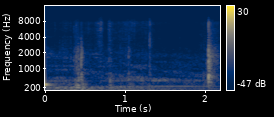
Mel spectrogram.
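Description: uPVC back door being opened and passed through: a short clatter of handle and latch about half a second in, then a steady low hum until a sharp click at the very end.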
